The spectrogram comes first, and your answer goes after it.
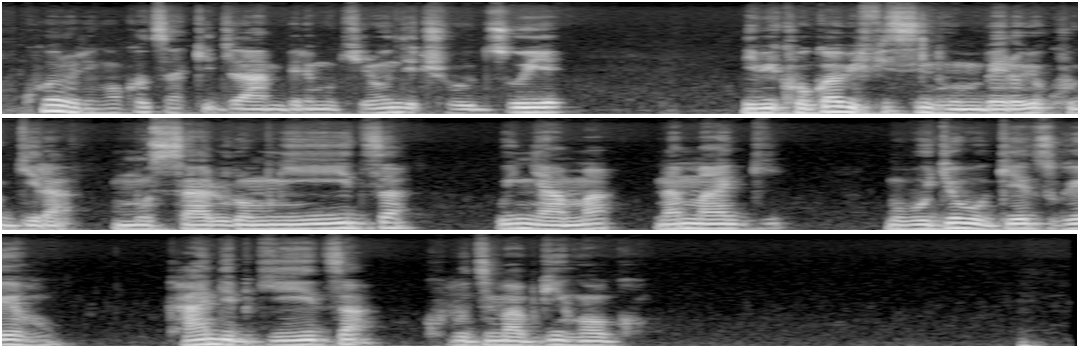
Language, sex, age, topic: Rundi, male, 18-24, agriculture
